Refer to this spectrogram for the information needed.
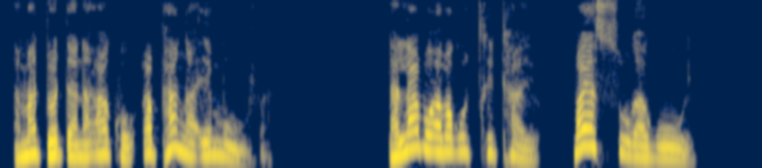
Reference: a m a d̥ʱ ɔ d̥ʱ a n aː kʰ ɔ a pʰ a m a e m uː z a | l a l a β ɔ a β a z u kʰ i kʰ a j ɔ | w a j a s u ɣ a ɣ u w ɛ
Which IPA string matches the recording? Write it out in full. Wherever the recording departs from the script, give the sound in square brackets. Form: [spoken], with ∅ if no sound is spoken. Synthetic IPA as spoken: a m a d̥ʱ ɔ d̥ʱ a n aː kʰ ɔ a pʰ a [ŋ] a e m uː [v] a | l a l a β ɔ a β a [ɣ] u [ǀʰ] i [tʰ] a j ɔ | [β] a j a s u ɣ a ɣ [uː] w ɛ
